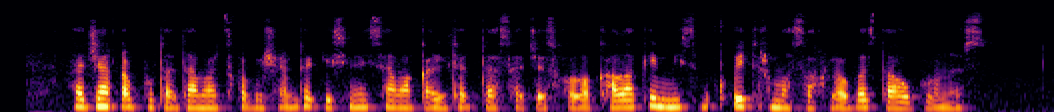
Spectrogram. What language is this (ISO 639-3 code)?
kat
